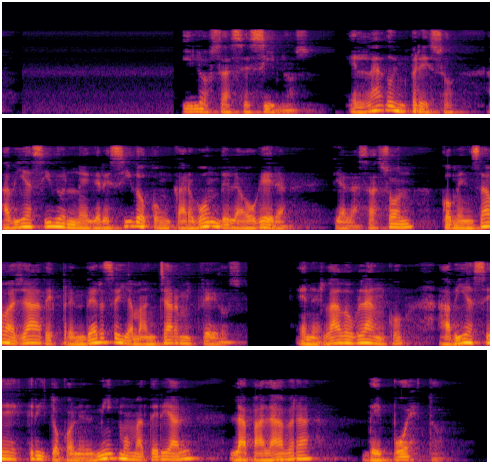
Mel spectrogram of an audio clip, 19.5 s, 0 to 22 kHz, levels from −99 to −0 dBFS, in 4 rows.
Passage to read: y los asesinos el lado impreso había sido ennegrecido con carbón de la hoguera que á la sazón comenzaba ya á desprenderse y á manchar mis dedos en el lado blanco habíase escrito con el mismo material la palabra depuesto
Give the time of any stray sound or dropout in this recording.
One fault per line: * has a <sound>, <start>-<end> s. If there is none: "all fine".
all fine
